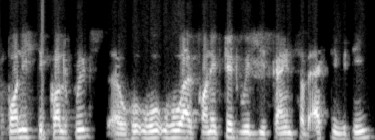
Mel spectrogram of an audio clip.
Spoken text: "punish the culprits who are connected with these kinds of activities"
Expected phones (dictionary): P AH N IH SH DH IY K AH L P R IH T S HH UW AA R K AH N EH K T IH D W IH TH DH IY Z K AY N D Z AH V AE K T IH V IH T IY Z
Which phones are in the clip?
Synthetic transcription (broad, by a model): P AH N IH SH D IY K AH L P R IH T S HH UW AA R K AH N EH K T IH D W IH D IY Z K AY N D S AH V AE K T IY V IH T IY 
